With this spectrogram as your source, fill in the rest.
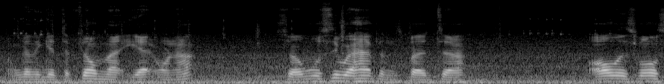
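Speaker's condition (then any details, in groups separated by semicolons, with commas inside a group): Spastic diplegia cerebral palsy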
